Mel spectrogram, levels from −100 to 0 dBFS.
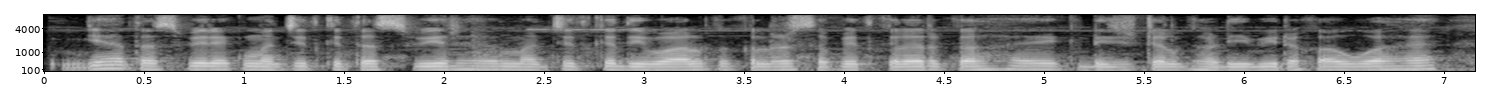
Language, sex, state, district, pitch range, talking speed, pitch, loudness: Hindi, male, Maharashtra, Sindhudurg, 115-120 Hz, 190 wpm, 115 Hz, -24 LUFS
